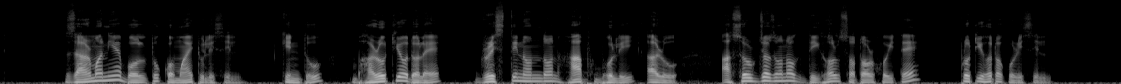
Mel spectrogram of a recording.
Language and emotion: Assamese, neutral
